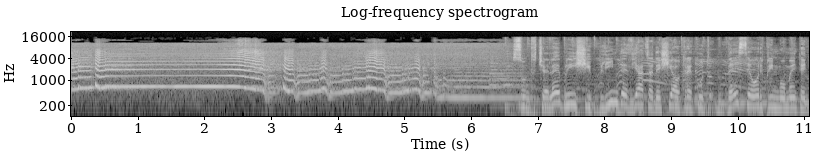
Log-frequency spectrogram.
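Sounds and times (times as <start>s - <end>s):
folk horn notes: 0.0s - 7.1s.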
